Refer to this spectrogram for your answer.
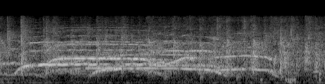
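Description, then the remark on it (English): A thin smattering of clapping from a crowd in Texas, steady for about three seconds with a few voices whooping over it before it tapers off. “It's a sparse applause for that.”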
